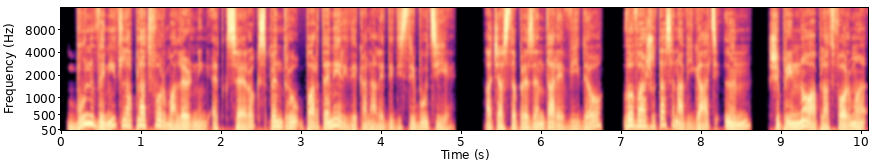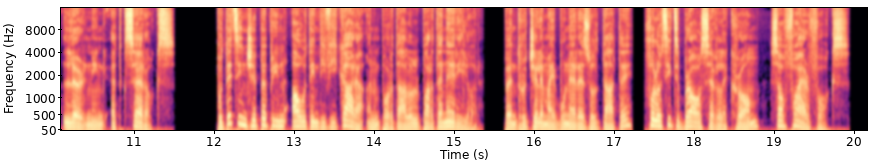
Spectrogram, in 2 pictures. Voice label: romanian e-learning

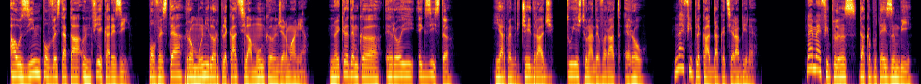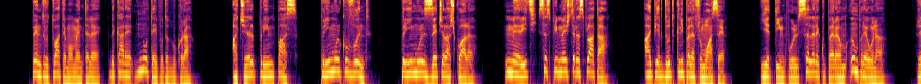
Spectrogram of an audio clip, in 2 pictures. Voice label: romanian narration

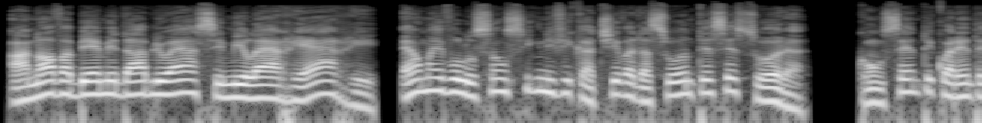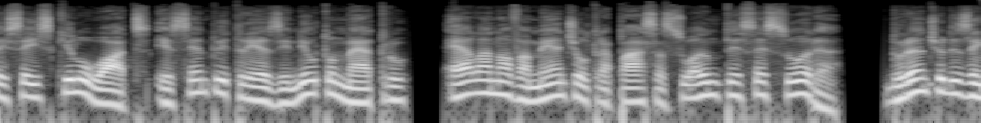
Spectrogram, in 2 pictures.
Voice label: portuguese brazilian automotive

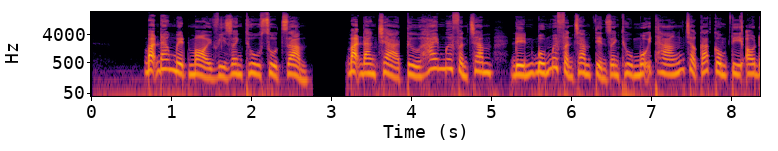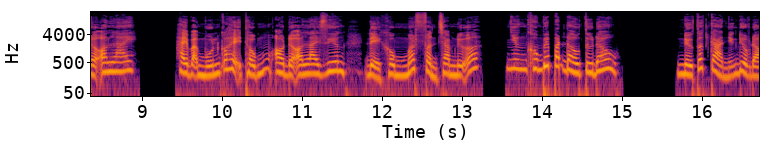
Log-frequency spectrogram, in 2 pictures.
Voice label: vietnamese promos

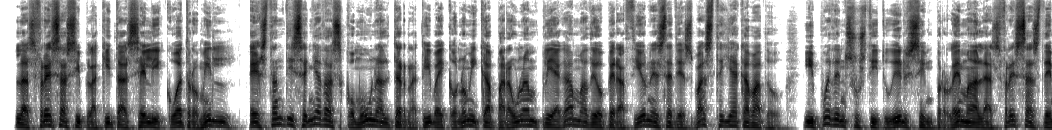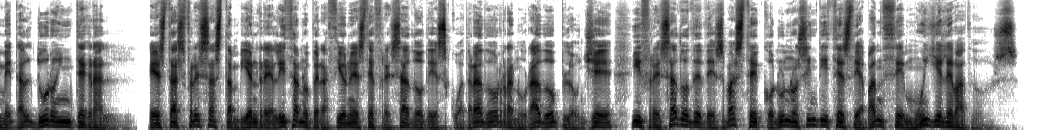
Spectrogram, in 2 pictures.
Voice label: spanish explainer videos

